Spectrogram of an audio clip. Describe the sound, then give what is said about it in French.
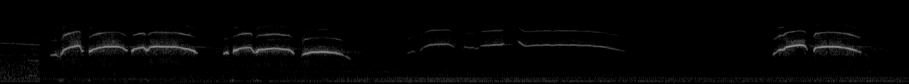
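Loud human whistling of Béarnais patois adapted into a whistled language, practised by shepherds in the Ossau valley, in modulated, speech-like phrases: several quick bursts of rising and falling notes, a softer sustained stretch in the middle, then a final pair of bursts, with no talking. “Il s'agissait en fait du patois béarnais adapté en sifflement, en particulier pratiqué par les bergers.”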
